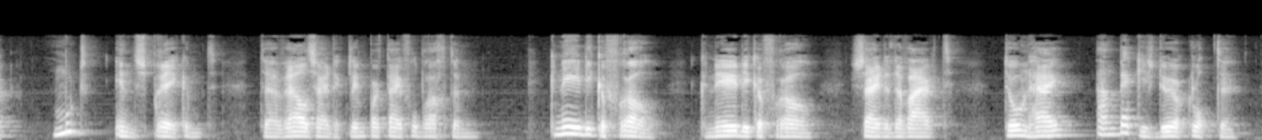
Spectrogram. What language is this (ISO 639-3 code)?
nld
